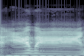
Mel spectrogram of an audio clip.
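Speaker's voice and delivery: loud, exaggerated bellow with distorted, mangled words.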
